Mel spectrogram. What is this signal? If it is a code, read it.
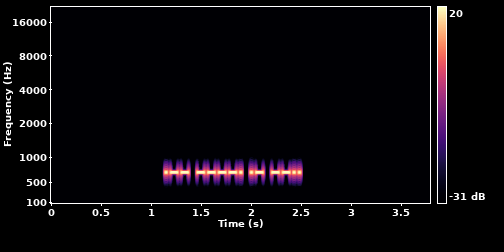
Morse code, heard as a keyed tone, about 38 wpm, 700 Hz. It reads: W9AZ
